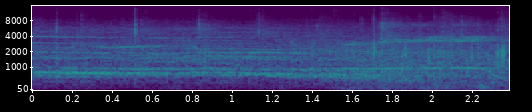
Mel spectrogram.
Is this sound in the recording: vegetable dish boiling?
no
